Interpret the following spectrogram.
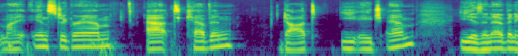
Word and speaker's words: Ehm: Instagram at Kevin dot ehm he is an Evan H as in Harold M as in Mary pronounced just like the letter M reach out to me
